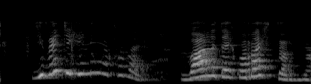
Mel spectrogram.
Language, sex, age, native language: Icelandic, male, 9, Icelandic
